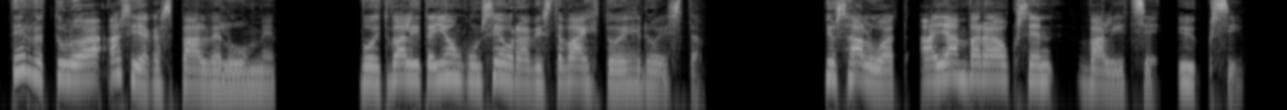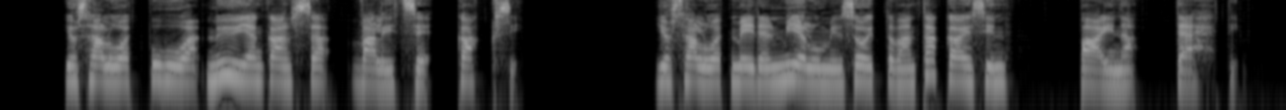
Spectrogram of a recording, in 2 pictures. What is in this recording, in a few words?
Finnish, vo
